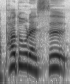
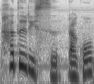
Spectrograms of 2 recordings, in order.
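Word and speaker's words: Padres: 자, 파도레스, 이것은 한국에서는 파드리스라고 발음을 합니다.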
